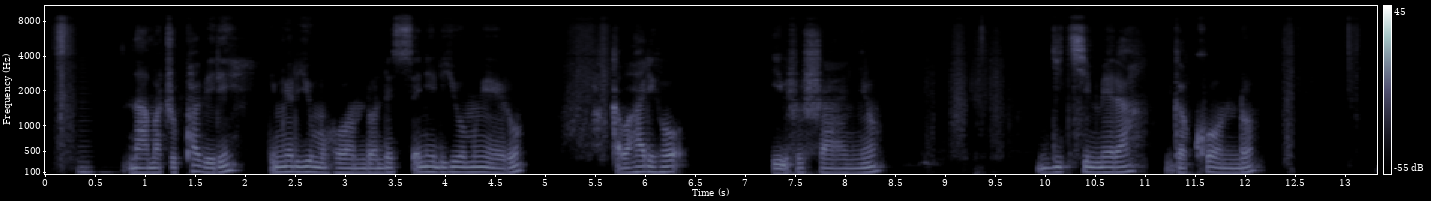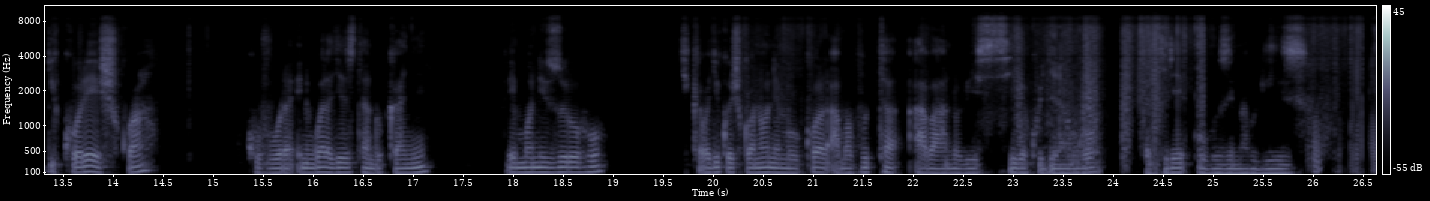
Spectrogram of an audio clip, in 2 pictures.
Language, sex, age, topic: Kinyarwanda, male, 18-24, health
